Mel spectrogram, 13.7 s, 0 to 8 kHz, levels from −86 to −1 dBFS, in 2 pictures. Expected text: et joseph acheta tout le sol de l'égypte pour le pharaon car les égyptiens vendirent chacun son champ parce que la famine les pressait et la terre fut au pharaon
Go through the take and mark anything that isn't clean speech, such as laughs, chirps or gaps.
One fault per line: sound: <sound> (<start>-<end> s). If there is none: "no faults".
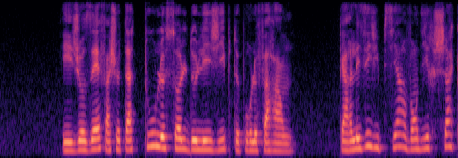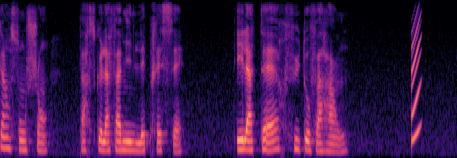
sound: chirp (13.0-13.2 s)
